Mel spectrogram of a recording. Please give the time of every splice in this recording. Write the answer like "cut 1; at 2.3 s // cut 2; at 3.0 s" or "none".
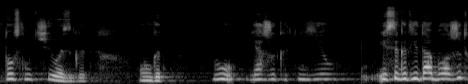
cut 1; at 3.6 s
